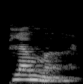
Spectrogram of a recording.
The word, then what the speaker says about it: plumber: need to remember is whenever you find the letter b at the end of a word just after m please keep in mind that b is silent so the word like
